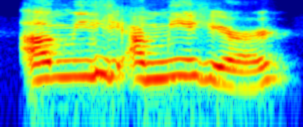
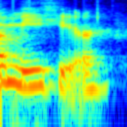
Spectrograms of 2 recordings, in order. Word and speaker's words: Amihere: Amihere. Leticia Amihere.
